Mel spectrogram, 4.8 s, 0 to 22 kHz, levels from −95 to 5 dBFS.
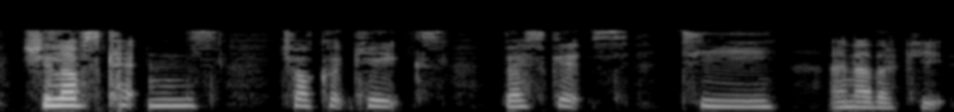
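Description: From the first moment the speech carries the marks of AAC compression. Everything above 6.9 kHz is missing, so sibilants sound dull and clipped, and sustained vowels take on a warbling, smeared texture where the coder has thinned the spectrum. On a spectrogram this shows as a hard horizontal ceiling at 6.9 kHz with patchy gaps and flickering blocks below it. The damage is plainly audible and points to a low AAC-LC bitrate, likely around 24 kbps.

At 0.61 s there is a sudden gain jump: the level falls by about 14 dB in a single step and stays down until the end of the clip. Speech and background noise drop together with no fade, which suggests a gain change applied between one sample and the next, without a ramp. On the waveform the envelope narrows abruptly at that point to roughly a fifth of its earlier height, with a sharp vertical edge where the change lands, and the spectrogram dims uniformly across all frequencies from there on.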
